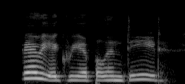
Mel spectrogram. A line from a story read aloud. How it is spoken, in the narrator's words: she replied, vainly endeavoring to hide a great yawn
